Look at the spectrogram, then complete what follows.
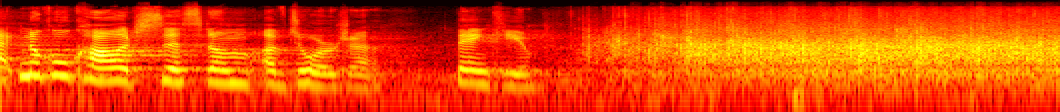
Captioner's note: applause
